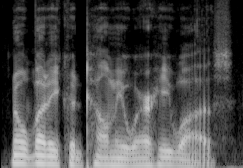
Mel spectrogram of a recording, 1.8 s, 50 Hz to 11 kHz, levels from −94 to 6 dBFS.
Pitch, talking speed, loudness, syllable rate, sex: 95 Hz, 230 wpm, -18 LUFS, 6.2 syllables/s, male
